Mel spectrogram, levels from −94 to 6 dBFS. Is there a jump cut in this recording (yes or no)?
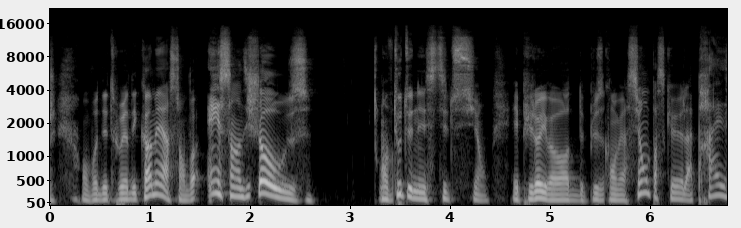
yes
